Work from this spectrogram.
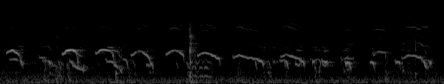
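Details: Miniature Dachshund puppies, a litter of seven between 2 and 25 days old, whimpering indoors: a steady run of high, arching squeaks, each bending up then down, overlapping as several pups call at once, with a soft bump near the middle.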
